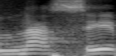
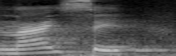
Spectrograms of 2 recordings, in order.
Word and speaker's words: nascer: O SC e o XC, eles são dígrafos. Então, na verdade, o que você tem são dígrafos, duas grafias, né, duas letras, mas com um só som.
